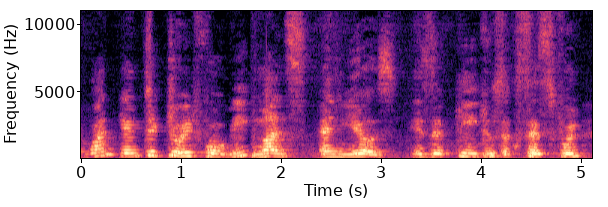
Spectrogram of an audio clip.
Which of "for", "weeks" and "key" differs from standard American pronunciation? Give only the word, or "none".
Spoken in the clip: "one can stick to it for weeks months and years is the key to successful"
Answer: weeks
